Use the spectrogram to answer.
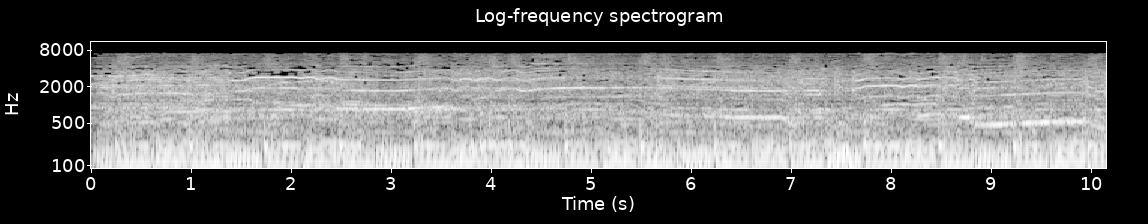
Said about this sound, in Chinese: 你看你们，哎，这掌声。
